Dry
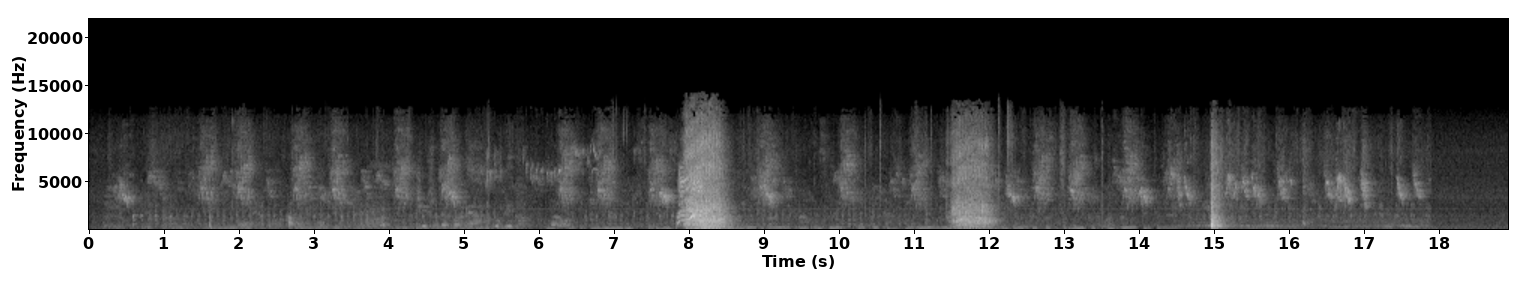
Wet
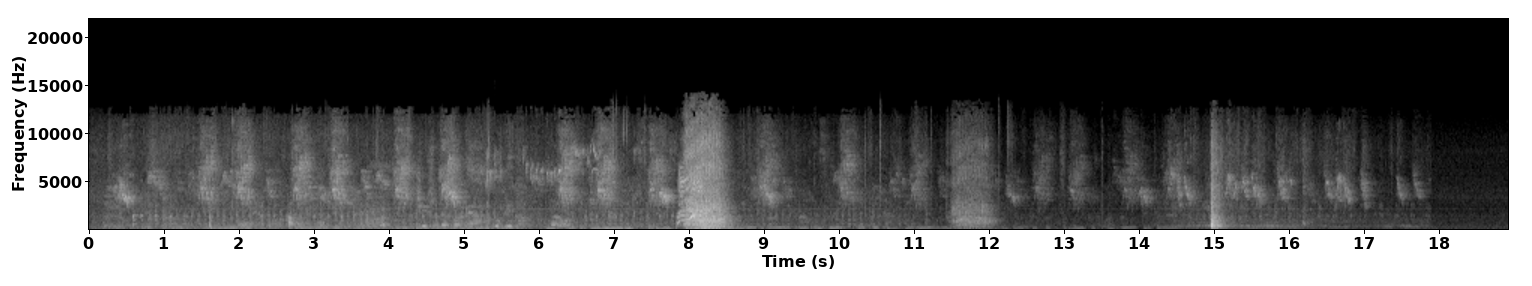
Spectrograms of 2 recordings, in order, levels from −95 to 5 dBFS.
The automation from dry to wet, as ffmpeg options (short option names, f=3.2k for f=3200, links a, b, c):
-af "volume=16.5dB,afade=t=out:st=7.21:d=0.77:silence=0.446684,afade=t=out:st=10.53:d=0.98:silence=0.298538,afade=t=in:st=13.96:d=0.48:silence=0.375837,afade=t=out:st=15.98:d=0.99:silence=0.375837"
